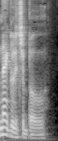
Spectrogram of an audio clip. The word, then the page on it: negligible: British English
